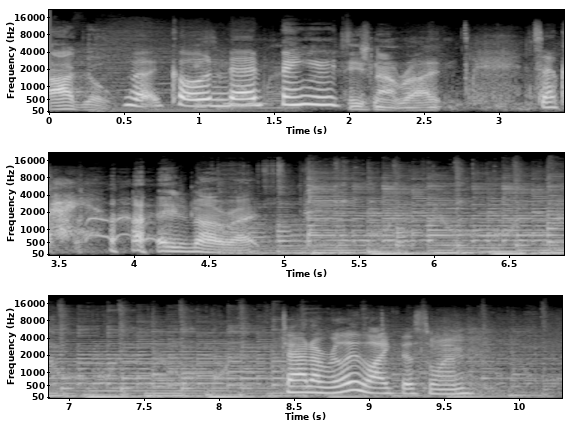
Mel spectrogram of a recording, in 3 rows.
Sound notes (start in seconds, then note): 3.6 laughs; 4.3 upbeat bluegrass music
